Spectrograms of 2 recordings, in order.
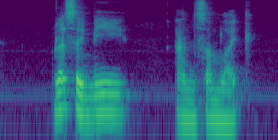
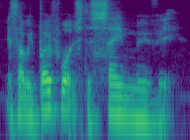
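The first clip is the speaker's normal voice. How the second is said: ordinary talk, nothing marked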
